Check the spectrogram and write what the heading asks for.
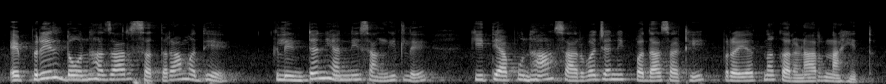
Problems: none marked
